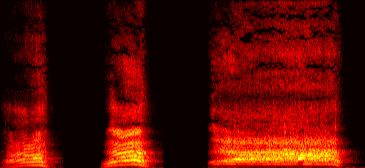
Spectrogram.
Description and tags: Screams of Frustration
Voice acting.
A vociferous call for attention because of frustration. Though the last shout could also be used for showing real pain. It was so loud I actually had to cover my own ears doing this.
loud, funny, pain, screaming, frustration, man, frustrated, scream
